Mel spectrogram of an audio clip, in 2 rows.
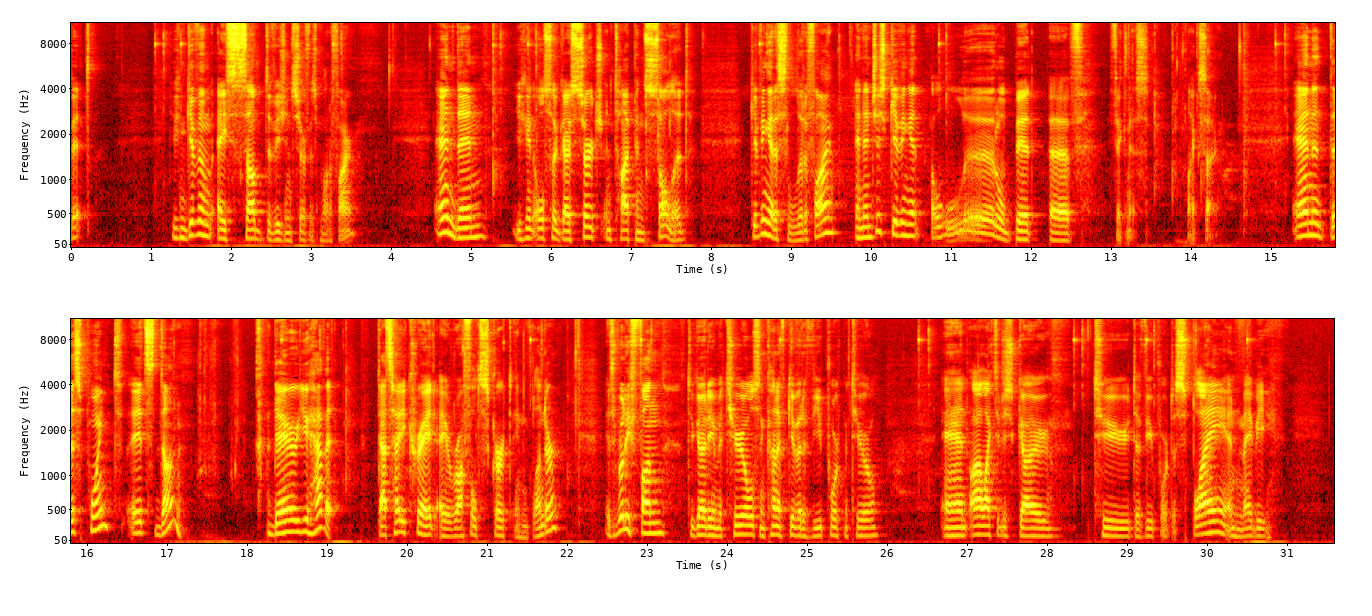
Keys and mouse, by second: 1.1-3.5 drag, 5.3-8.8 drag, 9.1 middle drag, 10.9-13.1 shift+drag, 13.5 middle drag, 13.8 alt+a, 14.1-14.6 middle drag, 15.1-16.9 drag, 17.3 ctrl+s, 17.5 ctrl+s, 18.5 click, 20.0-20.4 middle drag, 20.5 alt+a, 21.5 click, 22.9 click, 24.6-25.2 drag, 26.4 click, 28.3 click, 29.2 click, 29.7 click.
